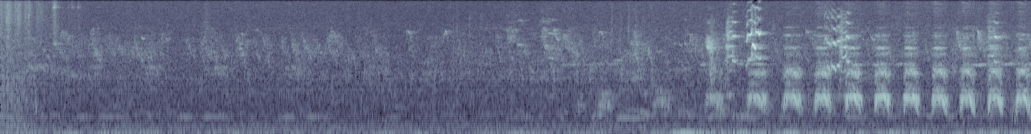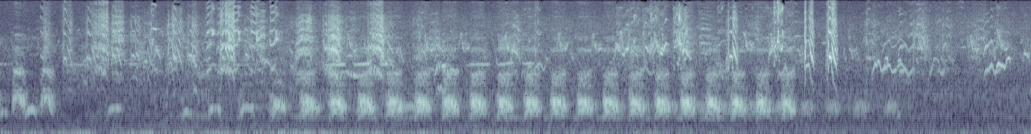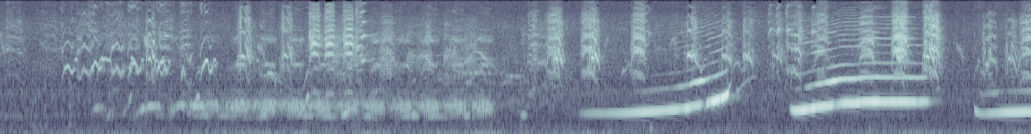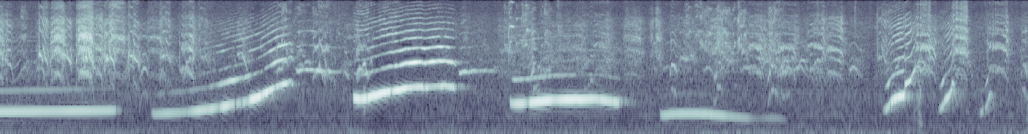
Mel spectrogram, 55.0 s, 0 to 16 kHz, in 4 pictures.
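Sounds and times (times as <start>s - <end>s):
small birds chirping: 0.0s - 54.9s
rapid pulsing croaking call: 7.8s - 27.3s, 28.6s - 54.9s
gibbons whooping: 16.1s - 26.0s, 35.2s - 54.9s.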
